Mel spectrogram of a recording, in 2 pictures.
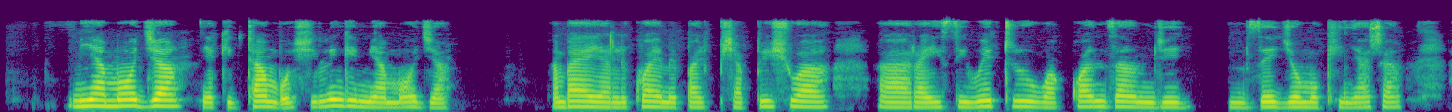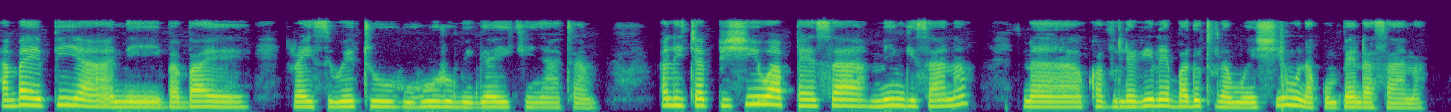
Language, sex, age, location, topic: Swahili, female, 25-35, Kisumu, finance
